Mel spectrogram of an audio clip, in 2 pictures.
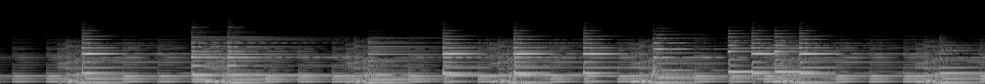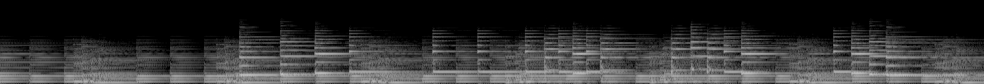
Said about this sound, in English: Dora la Cordobesita sings another saeta that sounds like this on the piano.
